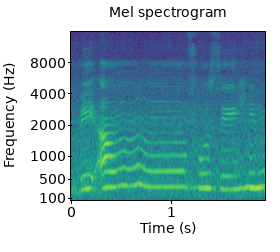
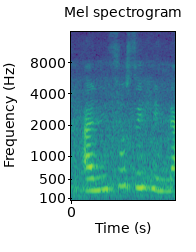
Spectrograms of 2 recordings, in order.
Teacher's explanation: ബിഅൻഫുസിഹിൻ നൂൻ സാക്കിനയ്ക്ക് ശേഷം ഇഖ്ഫാഇൻ്റെ ലെറ്ററായിട്ടുള്ള ഫാ വന്നു. നൂൻ സാക്കിനയെ മറച്ചു വെച്ചിട്ട് മണിച്ചോതി കൊടുക്കുക. നൂനിൻ്റെ സൗണ്ടിനെ വ്യക്തമായിട്ട് കേൾപ്പിക്കരുത്. അൻഫുസിഹിന്ന എന്ന് ഓതരുത്.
